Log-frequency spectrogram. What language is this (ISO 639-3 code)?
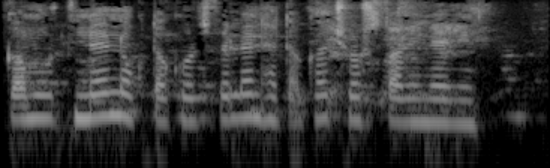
hye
